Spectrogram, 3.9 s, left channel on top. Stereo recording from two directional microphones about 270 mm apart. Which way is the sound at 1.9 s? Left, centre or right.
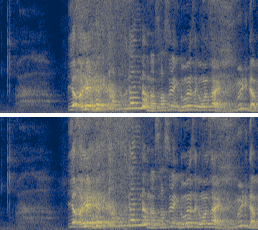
Centre.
